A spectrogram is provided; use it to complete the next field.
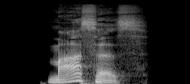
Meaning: genitive singular of Maß
- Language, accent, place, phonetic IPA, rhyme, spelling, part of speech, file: German, Germany, Berlin, [ˈmaːsəs], -aːsəs, Maßes, noun, De-Maßes.ogg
